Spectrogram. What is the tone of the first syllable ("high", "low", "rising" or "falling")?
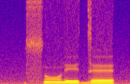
low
